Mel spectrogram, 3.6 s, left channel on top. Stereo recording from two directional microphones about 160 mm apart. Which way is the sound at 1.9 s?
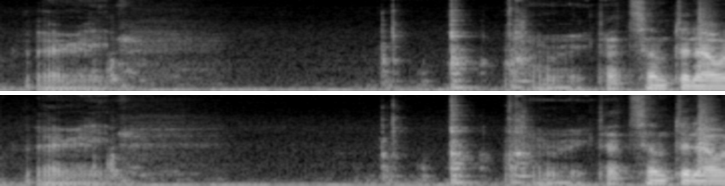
15° left (ahead or behind).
